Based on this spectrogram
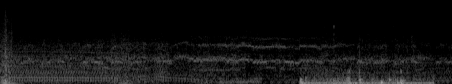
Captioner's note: car screeching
